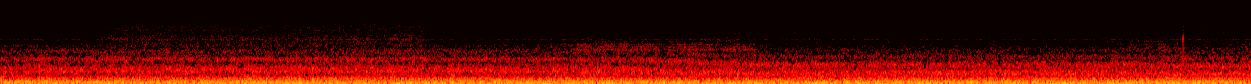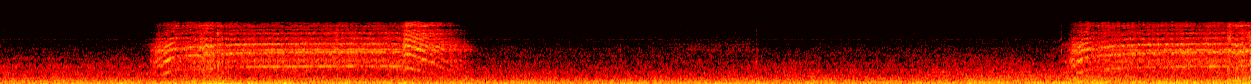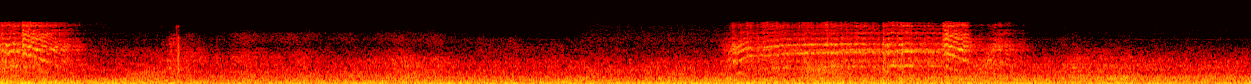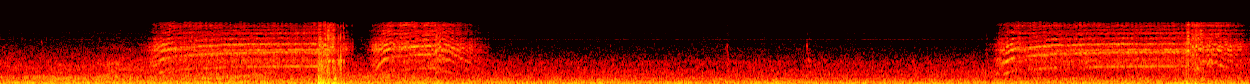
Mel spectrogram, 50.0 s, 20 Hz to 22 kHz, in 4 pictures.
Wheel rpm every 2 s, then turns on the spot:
0, 0, 0, 10, 0, 0, 0, 160, 100, 0, 0, 50, 180, 10, 0, 10, 140, 100, 0, 50, 160, 20, 10, 20, 180.
6-8 30-32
